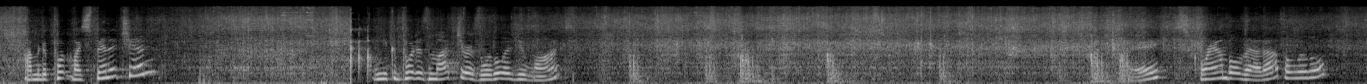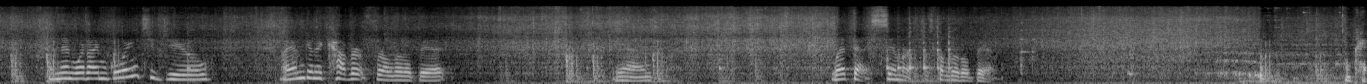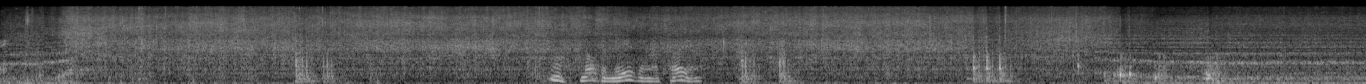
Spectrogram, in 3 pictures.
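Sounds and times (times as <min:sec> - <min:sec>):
food sizzling in hot oil: 0:00.0 - 0:41.0
spatula scraping a pan: 0:02.0 - 0:03.6, 0:18.6 - 0:21.9.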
